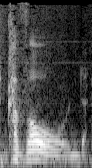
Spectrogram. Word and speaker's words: kavod: And I like to look up glory, and there's a few words for glory, and it's kavod. They pronounce it on my little web thing. I look at it, it's kavod. But it means glory, it means fullness, it means all those things.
